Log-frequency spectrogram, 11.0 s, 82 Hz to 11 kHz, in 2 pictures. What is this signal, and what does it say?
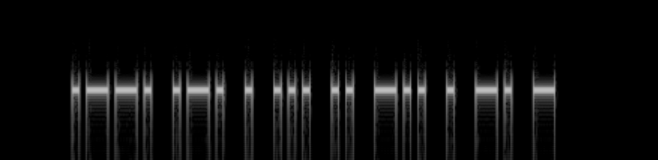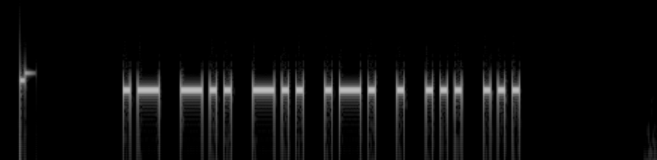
Morse code, heard as a keyed tone, about 20 wpm, 700 Hz. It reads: PRESIDENT ADDRESS
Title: Sentences from Top 1000 Words - New Word Drill - 20wpm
